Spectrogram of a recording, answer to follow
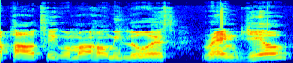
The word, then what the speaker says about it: Rangel: with my homie Lewis ran guild is how you say your last name makes you seem right oh man it's fine it's good it's good how you said Rangel yeah Randy Rangel I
